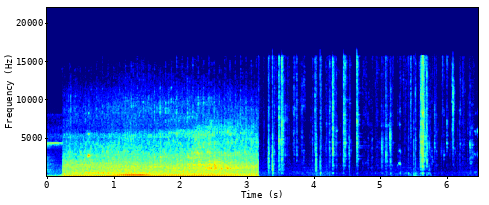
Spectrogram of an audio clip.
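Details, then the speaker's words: 22-year-old Grasshopper mower (parts listed for 2001 721D2): engine drones under a gritty, rough hiss, like bearings replaced with gravel, then handling clicks; worn deck spindle bearings, with blade wobble, to be fixed by replacing the spindles. "there are really two ways you can tell if you need to replace your spindles one is when you're bearing sound like they've been replaced with gravel every time you mow"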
